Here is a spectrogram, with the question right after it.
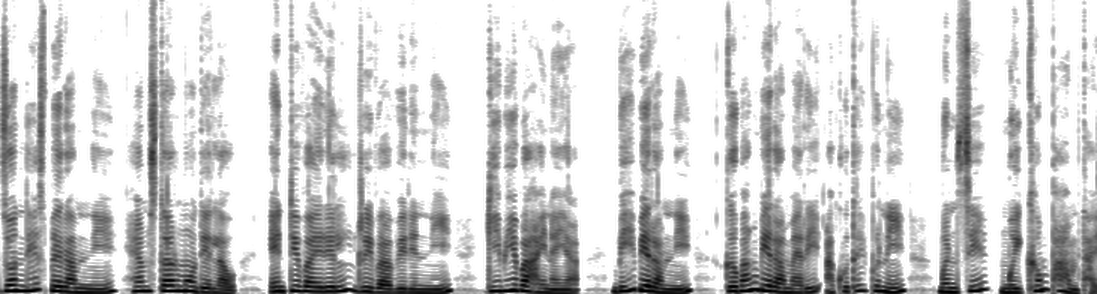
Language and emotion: Bodo, neutral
